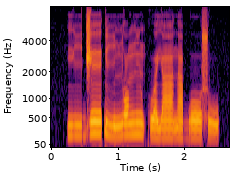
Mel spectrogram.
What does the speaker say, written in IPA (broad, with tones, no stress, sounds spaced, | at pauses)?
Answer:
j iː˨ d͡ʒ eː˦ ɗ iː˨ ɲ ɔ˦ ŋ ĩ˦˨ kʷ a˨ j aː˨ n a˨ b oː˨ s u˨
